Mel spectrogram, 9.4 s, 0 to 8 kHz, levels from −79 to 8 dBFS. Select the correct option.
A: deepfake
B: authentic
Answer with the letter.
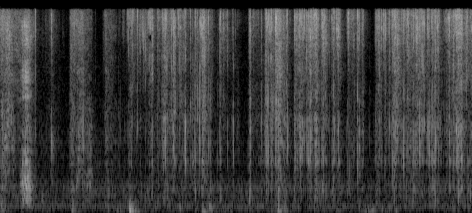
B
